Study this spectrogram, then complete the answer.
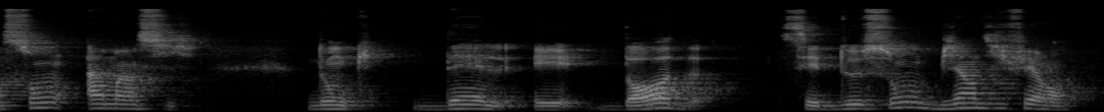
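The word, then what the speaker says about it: ضاد: Donc aujourd'hui, pour l'avant-dernière lettre de ces cours, on va étudier ensemble la lettre Dod. Donc elle se présente sous cette forme. Comme tu le constates, elle s'écrit comme la lettre Sod, tu vois, hein,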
